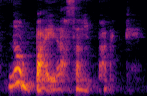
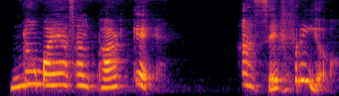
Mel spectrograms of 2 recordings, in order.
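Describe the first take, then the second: First: Soft, breathy whisper of the sentence; hushed model sentence; whispered repeat. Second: Said in the usual way. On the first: Shown as a demonstration. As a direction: whisper it back to the class. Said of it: "teacher repeats sentence softly". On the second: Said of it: "teacher models the sentence".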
